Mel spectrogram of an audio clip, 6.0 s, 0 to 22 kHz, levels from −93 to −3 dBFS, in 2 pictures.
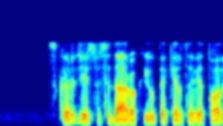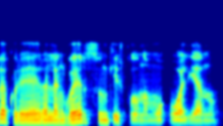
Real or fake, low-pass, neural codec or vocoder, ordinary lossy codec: real; 5.4 kHz; none; Opus, 24 kbps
